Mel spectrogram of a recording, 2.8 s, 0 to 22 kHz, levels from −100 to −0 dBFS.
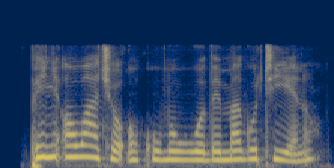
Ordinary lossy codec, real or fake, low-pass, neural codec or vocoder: none; fake; 7.2 kHz; codec, 16 kHz, 4.8 kbps, FACodec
